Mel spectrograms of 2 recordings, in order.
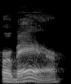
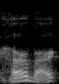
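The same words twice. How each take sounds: First: The name is said the French way. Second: The name is said the ordinary English way. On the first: The name is of French origin. The speaker calls it right. "it's clearly Herbert" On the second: This is how most people say it. The speaker calls it wrong. "everybody calls Justin Herbert Herbert"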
